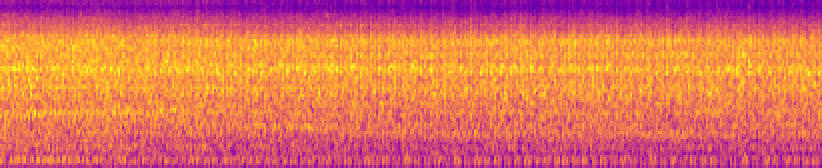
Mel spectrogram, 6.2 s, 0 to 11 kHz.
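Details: 26 HP Kohler V-twin on a lawn tractor, idling just after fitting new OEM Kohler ignition coils to cure an intermittent one-cylinder misfire; even, steady, consistent pulse with no misses or stumbles; not perfect yet but much improved.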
